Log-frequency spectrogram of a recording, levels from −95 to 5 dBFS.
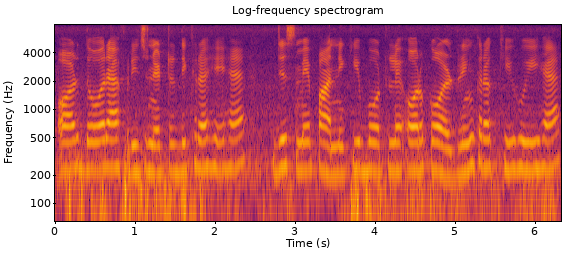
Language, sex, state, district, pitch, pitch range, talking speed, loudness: Hindi, female, Punjab, Pathankot, 225 Hz, 220-235 Hz, 150 wpm, -17 LUFS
